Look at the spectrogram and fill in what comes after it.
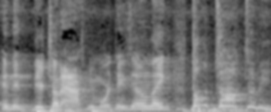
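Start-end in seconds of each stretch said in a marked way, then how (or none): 1.9-2.7 shrill, very high shouting. Recalling people trying to ask more questions, speaker answers them: retelling yelling at them. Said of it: "Just yelling at them".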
